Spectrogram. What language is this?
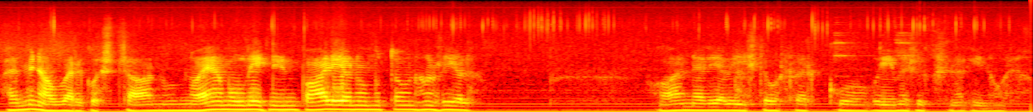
Finnish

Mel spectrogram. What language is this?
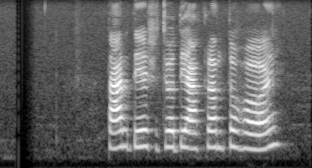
Bangla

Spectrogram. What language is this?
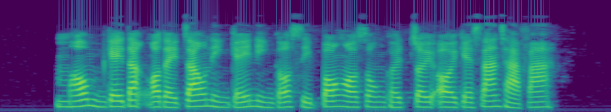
Cantonese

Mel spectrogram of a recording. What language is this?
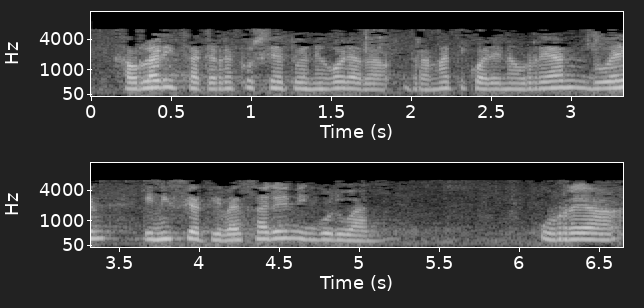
Basque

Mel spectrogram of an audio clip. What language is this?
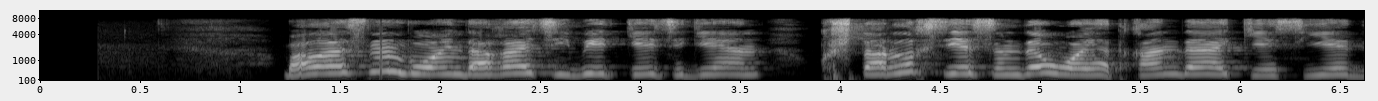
Kazakh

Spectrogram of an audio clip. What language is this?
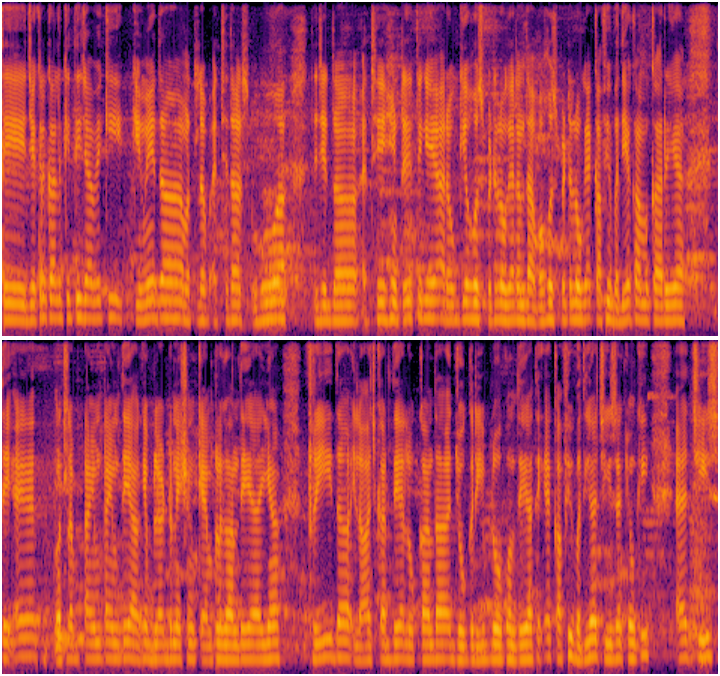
Punjabi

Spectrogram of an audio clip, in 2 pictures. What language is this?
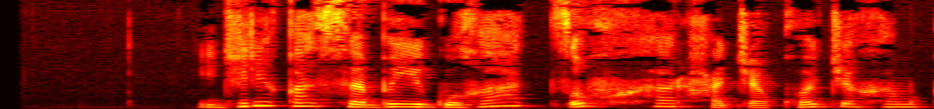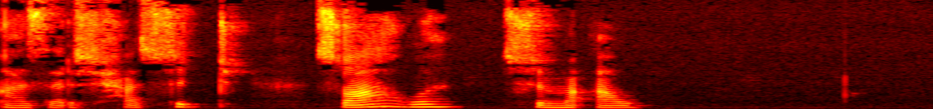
Kabardian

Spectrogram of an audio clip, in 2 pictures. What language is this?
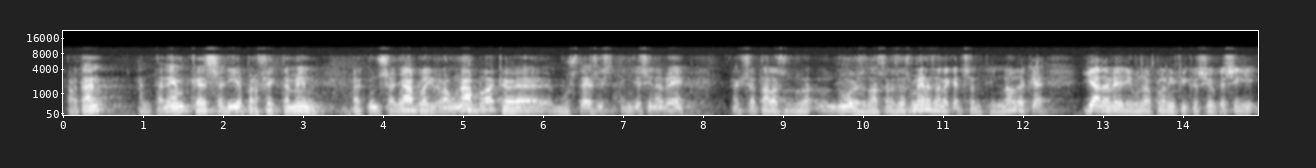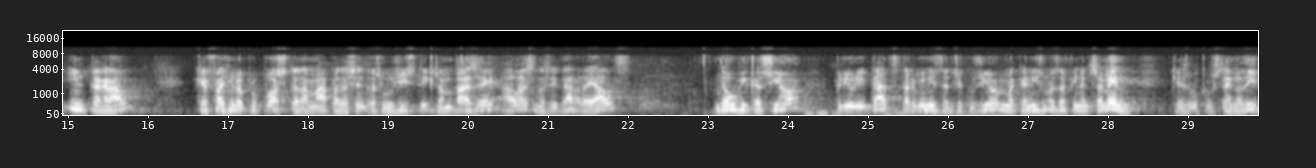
Catalan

